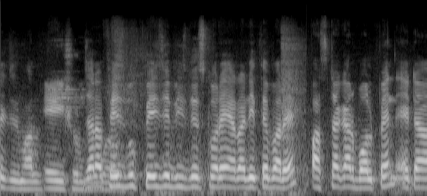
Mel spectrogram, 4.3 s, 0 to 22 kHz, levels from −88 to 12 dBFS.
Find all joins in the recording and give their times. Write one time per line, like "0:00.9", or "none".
0:03.1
